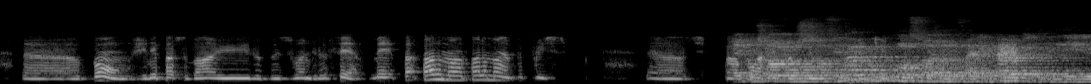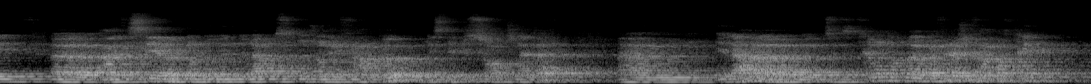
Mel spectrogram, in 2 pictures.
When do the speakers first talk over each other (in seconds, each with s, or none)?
7.3 s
